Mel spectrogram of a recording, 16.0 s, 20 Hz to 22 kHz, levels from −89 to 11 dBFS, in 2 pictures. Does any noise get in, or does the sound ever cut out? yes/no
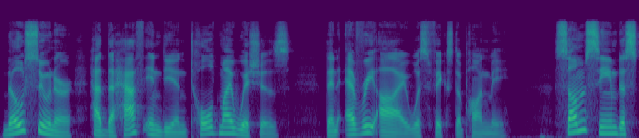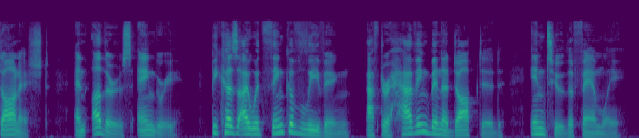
no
